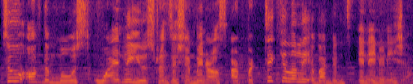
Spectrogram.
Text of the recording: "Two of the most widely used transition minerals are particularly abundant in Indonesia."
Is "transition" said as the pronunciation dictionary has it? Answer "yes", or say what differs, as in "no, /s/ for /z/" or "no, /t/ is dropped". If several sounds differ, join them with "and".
yes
